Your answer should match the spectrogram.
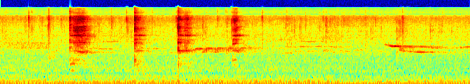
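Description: Scrambled eggs being stirred in a frying pan: a soft continuous sizzle with a few sharp scraping clinks of a utensil against the pan, close and without talk.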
